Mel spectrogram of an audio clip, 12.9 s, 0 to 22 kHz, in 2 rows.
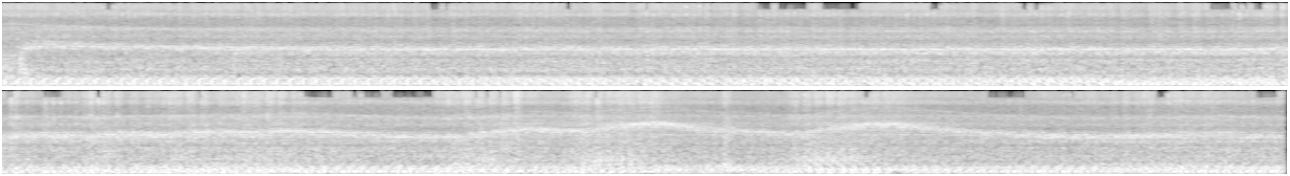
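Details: Chevy S10 street rod, homemade turbo setup with carbs, fired up after carb tweak, run in shop: loud idle with uneven lumpy low beat and wandering note; rough idle, cause not yet pinned down.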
